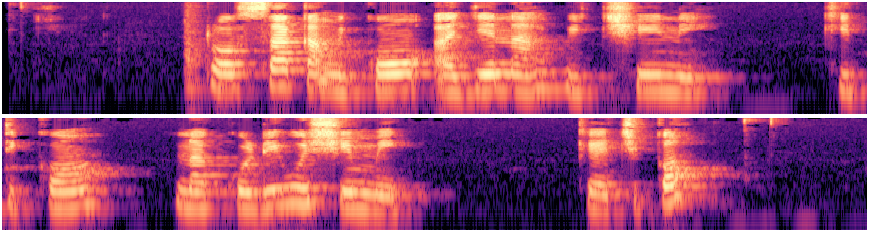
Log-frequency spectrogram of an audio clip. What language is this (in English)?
Central Tarahumara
